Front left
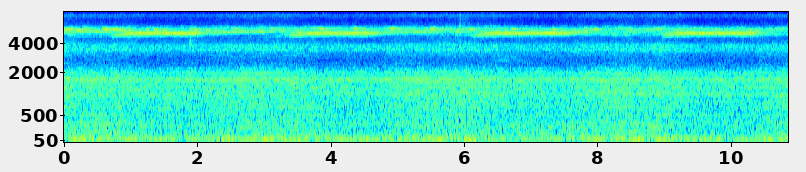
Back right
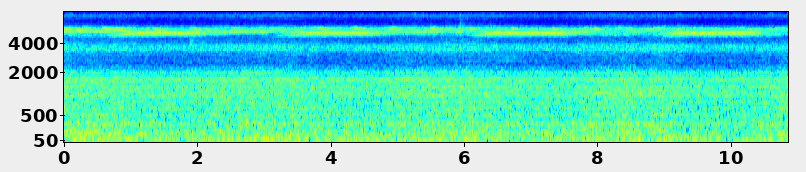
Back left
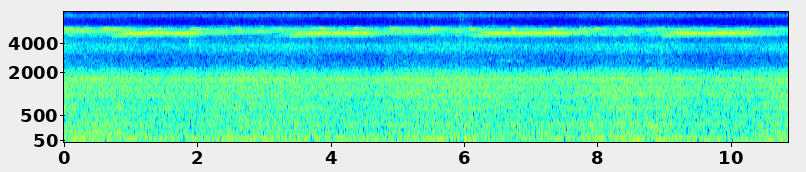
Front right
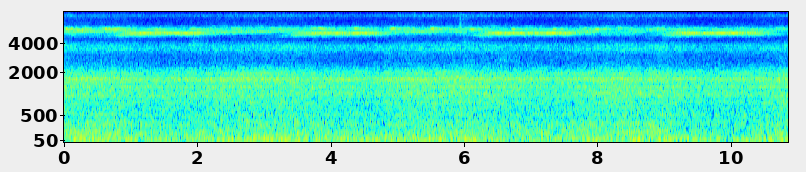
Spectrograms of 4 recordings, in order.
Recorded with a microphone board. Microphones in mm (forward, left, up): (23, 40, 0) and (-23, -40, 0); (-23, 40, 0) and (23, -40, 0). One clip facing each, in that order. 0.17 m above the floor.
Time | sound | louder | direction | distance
0.0 | an insect | back right 3 dB, back left 1 dB | 160° right | 3.5 m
